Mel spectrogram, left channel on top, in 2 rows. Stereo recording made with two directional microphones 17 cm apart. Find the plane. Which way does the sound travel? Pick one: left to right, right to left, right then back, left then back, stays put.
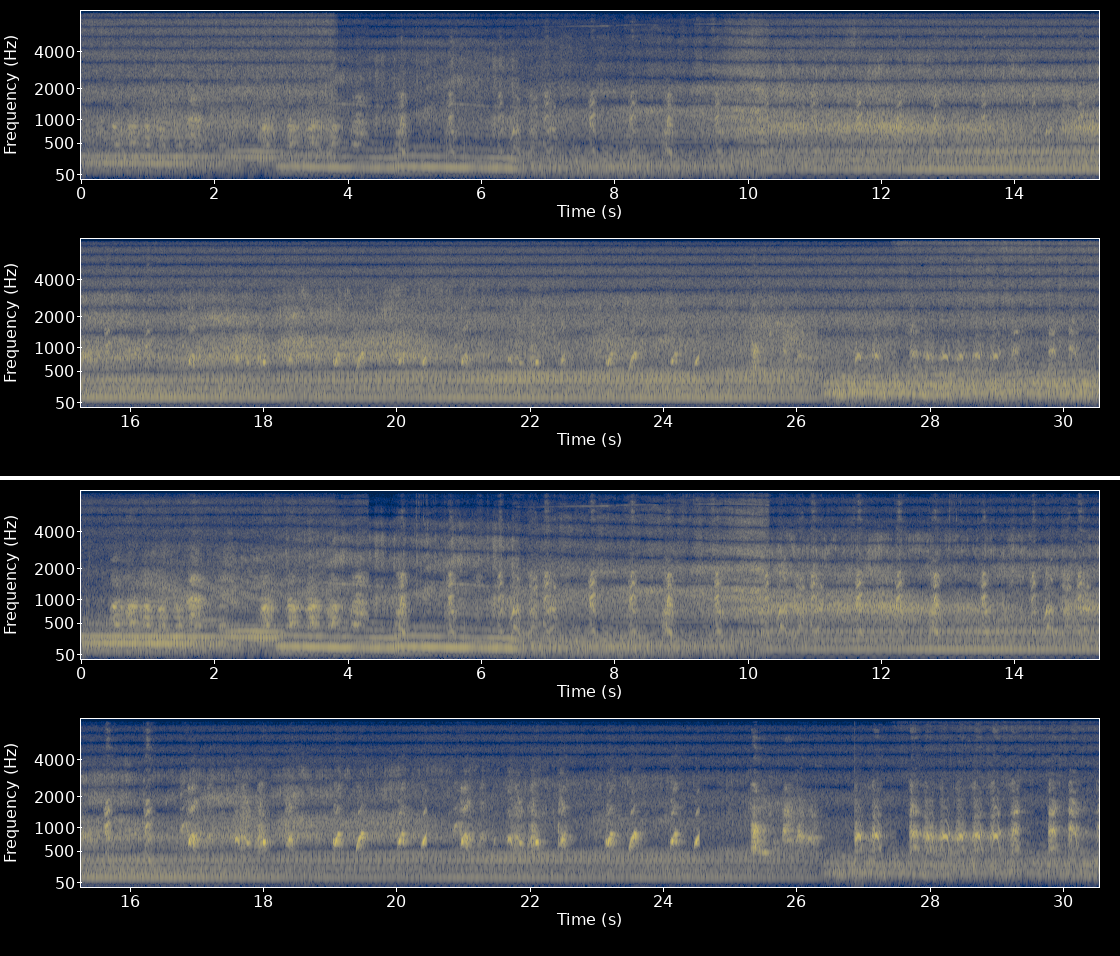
right to left.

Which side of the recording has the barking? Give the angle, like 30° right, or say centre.
50° right.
